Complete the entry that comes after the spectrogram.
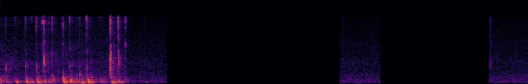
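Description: Computer keyboard typing in a quick burst of close, clicky keystrokes, followed by silence and then two short, isolated taps such as presses of the enter key.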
